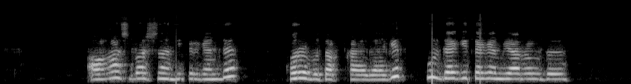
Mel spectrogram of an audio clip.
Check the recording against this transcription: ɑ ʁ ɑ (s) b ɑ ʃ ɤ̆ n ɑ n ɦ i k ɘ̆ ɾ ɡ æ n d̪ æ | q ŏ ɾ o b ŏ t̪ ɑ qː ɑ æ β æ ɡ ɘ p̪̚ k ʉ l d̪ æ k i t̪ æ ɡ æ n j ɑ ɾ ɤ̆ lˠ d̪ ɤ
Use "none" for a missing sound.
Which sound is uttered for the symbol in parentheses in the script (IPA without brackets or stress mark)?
ʃ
